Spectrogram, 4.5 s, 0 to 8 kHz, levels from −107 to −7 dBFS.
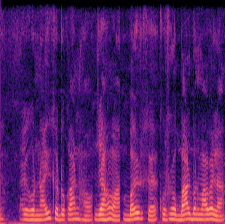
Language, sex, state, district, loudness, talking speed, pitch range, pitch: Bhojpuri, male, Bihar, Gopalganj, -32 LUFS, 175 wpm, 170-190 Hz, 180 Hz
